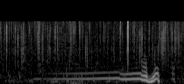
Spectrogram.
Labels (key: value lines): label: biophony, cascading saw
recorder: SoundTrap 600 or HydroMoth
